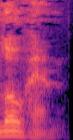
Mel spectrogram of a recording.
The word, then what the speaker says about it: Lohan: called boat and lahan or as these characters are now pronounced by the Chinese Pusa and Lohan the chief minister of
